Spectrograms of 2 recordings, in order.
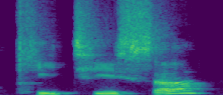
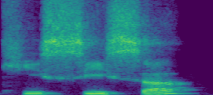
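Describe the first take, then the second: First: The second word begins with a t sound. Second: The second word begins with an s sound. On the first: "this Torah portion is called Ki Tisa"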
